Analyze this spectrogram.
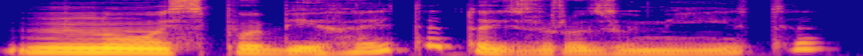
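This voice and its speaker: A self-important male dodo from a storybook speaks with slow, weighty solemnity, as a woman reads him. The voice sits low and husky. The recording is close and dry. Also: big pitch swings, dark tone, dry recording, full character voice.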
